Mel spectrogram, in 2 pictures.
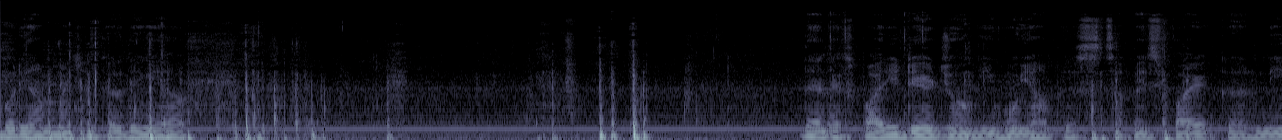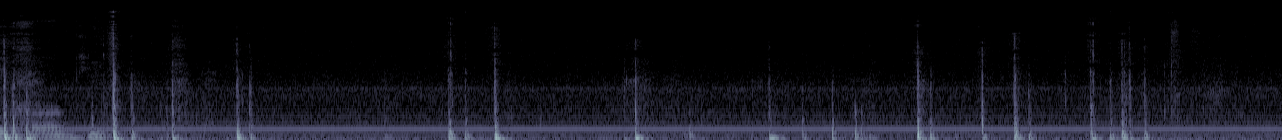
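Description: Keys clatter on a computer keyboard in short bursts.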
